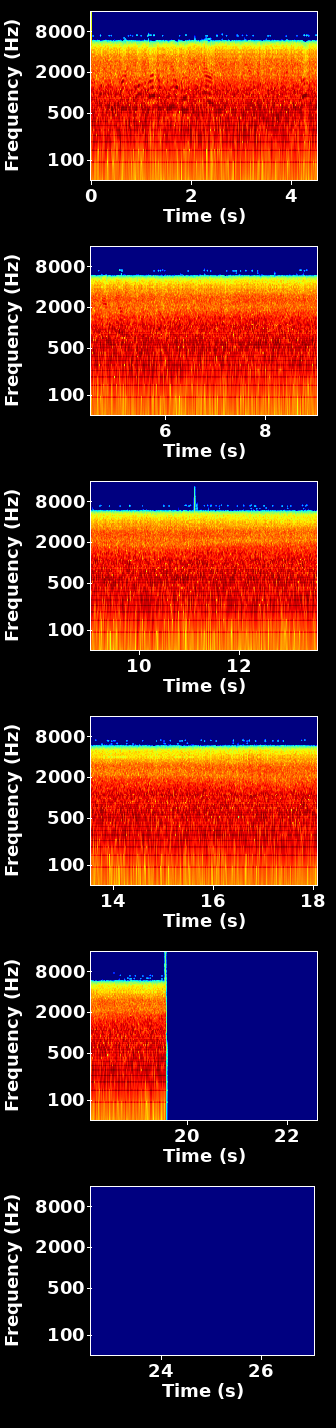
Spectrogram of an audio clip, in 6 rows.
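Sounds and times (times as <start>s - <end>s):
waterfall rushing onto rocks: 0.0s - 19.6s.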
